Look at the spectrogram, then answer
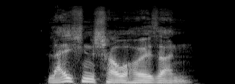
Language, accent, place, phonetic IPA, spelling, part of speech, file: German, Germany, Berlin, [ˈlaɪ̯çn̩ʃaʊ̯ˌhɔɪ̯zɐn], Leichenschauhäusern, noun, De-Leichenschauhäusern.ogg
- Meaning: dative plural of Leichenschauhaus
